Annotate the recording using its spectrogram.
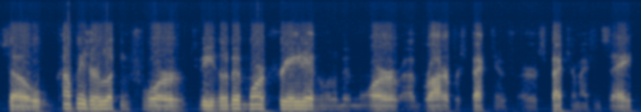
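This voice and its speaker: Casting: male co-host for an online marketing talk, fairly low voice, wordy explainer, lo-fi sound. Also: little pitch movement, fairly quick, dry recording. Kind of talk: informal business presentation.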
